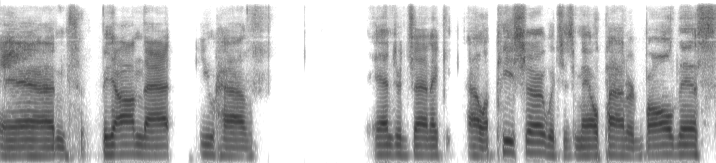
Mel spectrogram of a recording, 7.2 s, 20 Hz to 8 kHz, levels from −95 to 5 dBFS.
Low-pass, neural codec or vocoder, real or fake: 7.2 kHz; codec, 44.1 kHz, 7.8 kbps, DAC; fake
